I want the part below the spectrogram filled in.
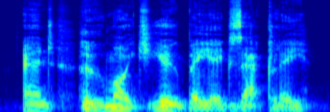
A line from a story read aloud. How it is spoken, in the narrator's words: He growled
